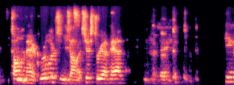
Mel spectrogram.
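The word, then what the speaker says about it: Ptolemaic: you say that word problematic rulers I said it wrong last night six times and she finally told me that is wrong telematic rulers history I've had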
